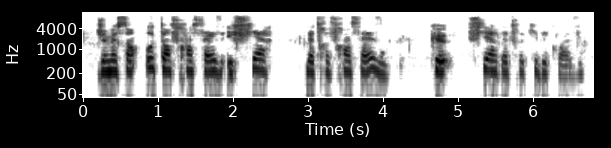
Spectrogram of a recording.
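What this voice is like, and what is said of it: French accent. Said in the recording (French): “J'ai un accent français”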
